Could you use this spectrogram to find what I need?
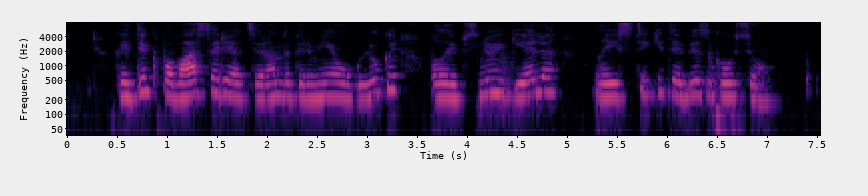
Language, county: Lithuanian, Vilnius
